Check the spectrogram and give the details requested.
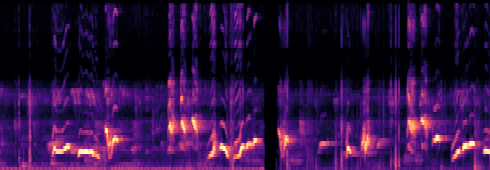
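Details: Loud White-rumped shama song played to excite other shamas into singing; rapid mix of whistled slurs, sharp clicks and chattering notes, with a low mechanical hum at the start.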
